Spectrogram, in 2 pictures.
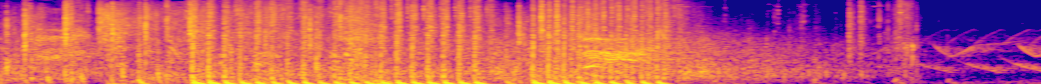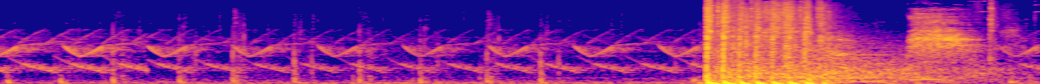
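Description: A rifle fires rapid bursts of gunshots close by.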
